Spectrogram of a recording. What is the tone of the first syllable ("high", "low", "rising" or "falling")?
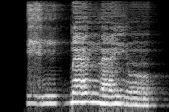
low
